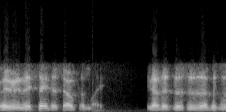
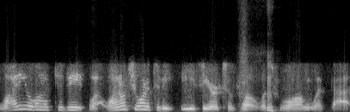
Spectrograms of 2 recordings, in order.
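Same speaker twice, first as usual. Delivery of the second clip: mock patronizing, falsely compassionate, pitched-up tone; 8 semitones higher than usual. Speaker imitates what Democrats say in reply: mock condescending, compassionate voice. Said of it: "they say it in this sort of condescending, compassionate voice".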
